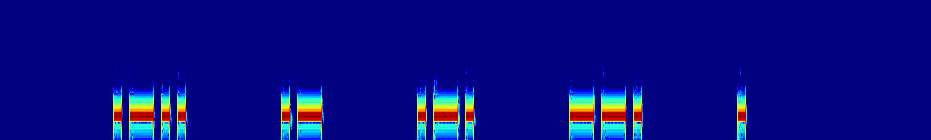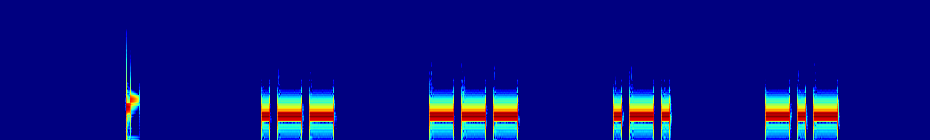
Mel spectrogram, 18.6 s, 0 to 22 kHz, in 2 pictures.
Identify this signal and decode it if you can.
Morse code, heard as a keyed tone, about 15 wpm, spaced as for 7 wpm, 700 Hz. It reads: LARGE WORK
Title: 4x Character Spacing - Top 200 Words - 15wpm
